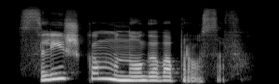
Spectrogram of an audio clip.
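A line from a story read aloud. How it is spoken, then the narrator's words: Cold. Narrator (Russian): произносит холодно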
